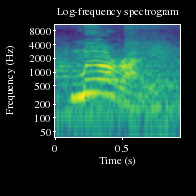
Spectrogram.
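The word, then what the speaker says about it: เมื่อไหร่: Meurai. Meurai. And how do you say that word mur? What's the easiest way to pronounce that?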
